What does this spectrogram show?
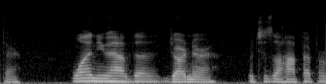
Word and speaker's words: giardiniera: I like how you say it properly too, giardiniera.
